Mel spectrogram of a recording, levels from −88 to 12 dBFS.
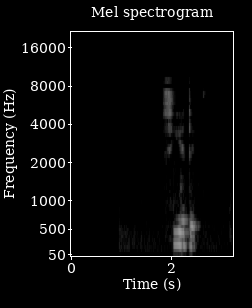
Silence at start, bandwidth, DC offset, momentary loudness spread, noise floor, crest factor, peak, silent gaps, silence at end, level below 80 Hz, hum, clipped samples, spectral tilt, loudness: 1.85 s; 9.6 kHz; under 0.1%; 11 LU; -81 dBFS; 22 dB; -22 dBFS; none; 0.75 s; under -90 dBFS; none; under 0.1%; -4 dB/octave; -38 LUFS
